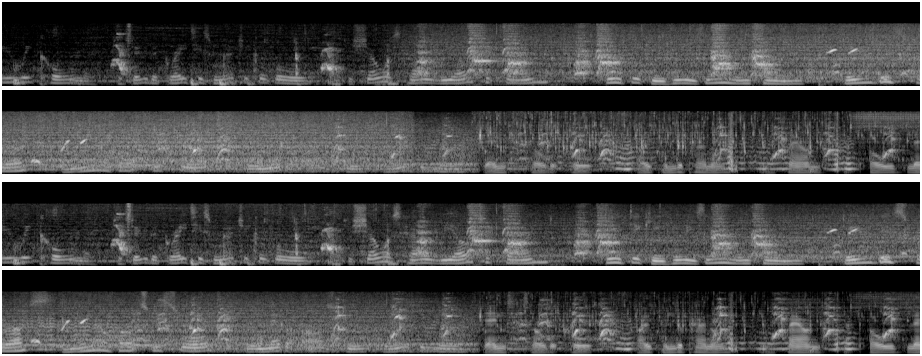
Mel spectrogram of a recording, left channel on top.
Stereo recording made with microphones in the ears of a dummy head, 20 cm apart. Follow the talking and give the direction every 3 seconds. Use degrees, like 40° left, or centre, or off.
70° right, 60° right, 10° right, 40° right, 70° right, 70° right.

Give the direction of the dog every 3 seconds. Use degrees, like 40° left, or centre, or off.
10° right, centre, 20° left, centre, 10° right, 10° right.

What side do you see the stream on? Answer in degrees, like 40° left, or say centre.
50° left.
